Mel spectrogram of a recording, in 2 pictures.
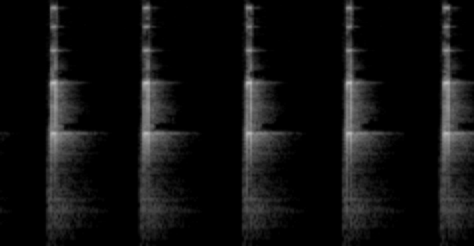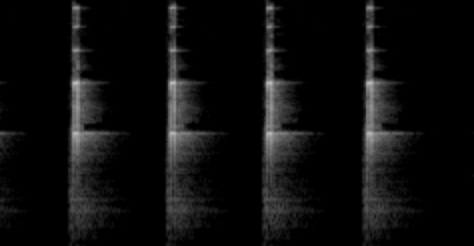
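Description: Countdown timer beeps: nine short, high electronic beeps, one each second with silence between, counting down to the next change of workout interval.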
